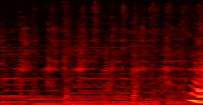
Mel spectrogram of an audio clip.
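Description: A silicone-coated whisk stirring a thick butter-and-flour roux in a metal saucepan as broth is poured in.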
